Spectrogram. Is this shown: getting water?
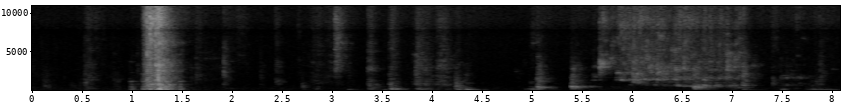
yes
